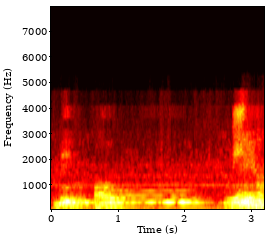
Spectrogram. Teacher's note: واو ساکن اور اس کے پہلے زبر لین کی آواز آ رہی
